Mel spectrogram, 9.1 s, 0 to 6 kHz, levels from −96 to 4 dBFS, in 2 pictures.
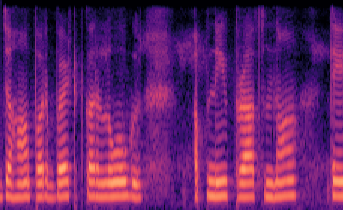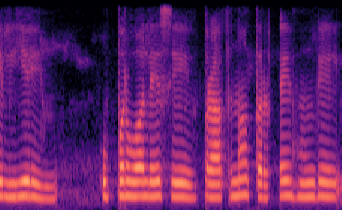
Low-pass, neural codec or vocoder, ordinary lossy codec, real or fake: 5.4 kHz; codec, 16 kHz, 0.8 kbps, ZipCodec; none; fake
